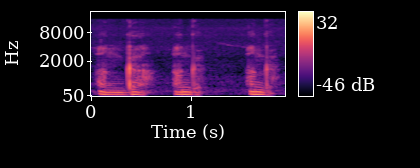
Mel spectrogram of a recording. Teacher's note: जो अनुस्वार होता है आपका इसका जो उच्चारण होता है केवल नाक से होता है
